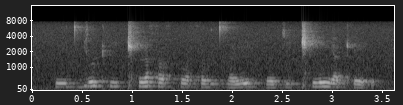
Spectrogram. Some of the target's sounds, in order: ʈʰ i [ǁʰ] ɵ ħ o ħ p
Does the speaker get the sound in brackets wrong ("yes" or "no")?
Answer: no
